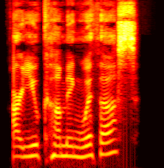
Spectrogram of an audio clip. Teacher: Are you coming with us? Rising tone for question.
